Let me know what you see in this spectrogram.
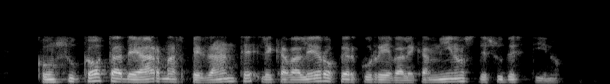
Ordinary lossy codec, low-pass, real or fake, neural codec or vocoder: Opus, 16 kbps; 3.6 kHz; real; none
